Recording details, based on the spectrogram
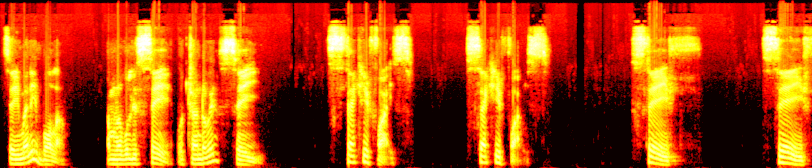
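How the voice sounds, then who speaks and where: Slow, low-voiced Bengali pronunciation teacher. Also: male voice. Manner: slow, drawn-out repetition of each word. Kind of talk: pronunciation lesson.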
